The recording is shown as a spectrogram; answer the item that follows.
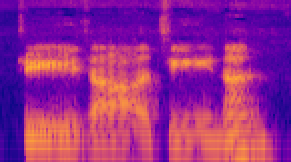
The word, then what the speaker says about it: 찢어지는: 어 어 지 지 는 는 Okay, so each syllable 찢어지는 찢어지는 But when you put it together, this 지 sound goes here. So when you read it like this.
